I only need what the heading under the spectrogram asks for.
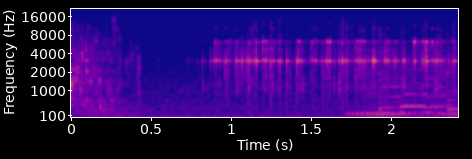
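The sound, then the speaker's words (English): Ice clinks briefly against a glass, then a drink is poured in, a steady splashing stream whose pitch rises as the glass fills. No voices. “Glass, ice, pour.”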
